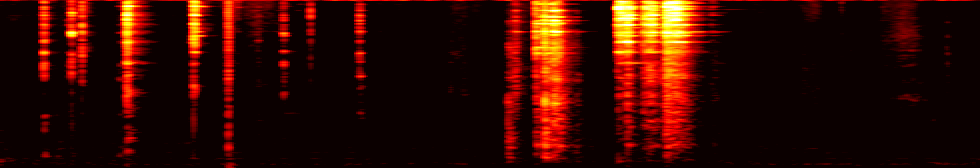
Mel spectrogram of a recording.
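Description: Metal clicks and clinks of a wrench snugging down the arbor nut on a stacked dado blade set on a table saw. A few louder metal clatters come about three to four seconds in.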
